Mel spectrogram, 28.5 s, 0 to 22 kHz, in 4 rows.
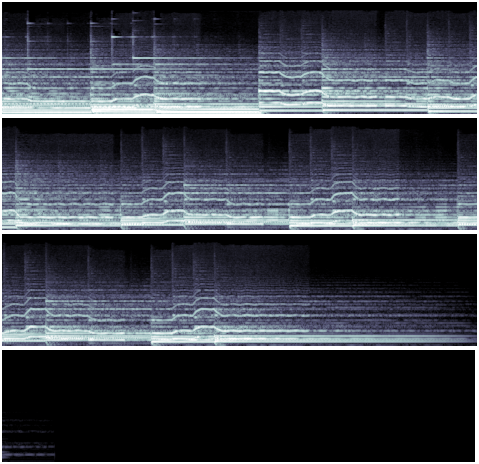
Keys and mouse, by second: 5.9 ctrl+r, 11.5 ctrl+r, 14.1 click, 15.6 click, 16.6 shift+click, 17.6 j, 19.0 click, 19.7 shift+click, 20.8 j, 24.1 Tab, 25.3-27.2 ctrl+middle drag, 27.2 Tab, 28.3-28.4 ctrl+middle drag.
